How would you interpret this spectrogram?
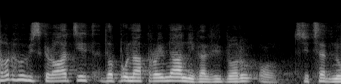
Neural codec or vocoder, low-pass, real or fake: codec, 16 kHz in and 24 kHz out, 0.6 kbps, FocalCodec, streaming, 2048 codes; 7.2 kHz; fake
